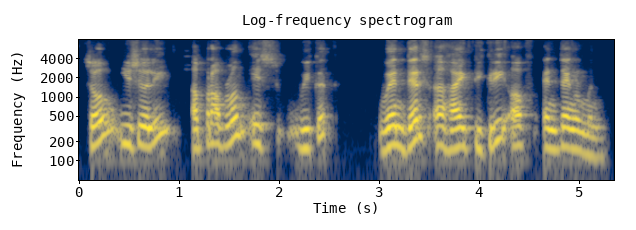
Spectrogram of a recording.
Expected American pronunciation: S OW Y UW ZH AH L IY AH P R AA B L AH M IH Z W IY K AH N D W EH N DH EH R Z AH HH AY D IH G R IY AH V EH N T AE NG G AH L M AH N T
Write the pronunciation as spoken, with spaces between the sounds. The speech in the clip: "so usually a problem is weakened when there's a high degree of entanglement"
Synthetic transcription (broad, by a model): S OW Y UW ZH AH L IY AH P R AA B L AH M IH S W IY K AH D W EH N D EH R S AH HH AY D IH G R IY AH F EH N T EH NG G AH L M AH N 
